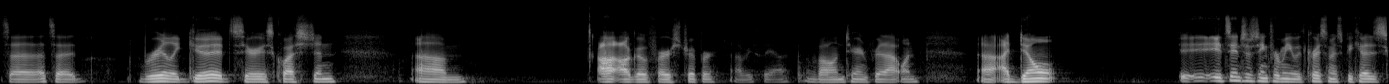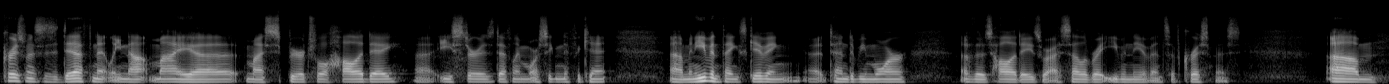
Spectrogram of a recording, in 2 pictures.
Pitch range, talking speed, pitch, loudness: 115-130 Hz, 140 wpm, 125 Hz, -25 LUFS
